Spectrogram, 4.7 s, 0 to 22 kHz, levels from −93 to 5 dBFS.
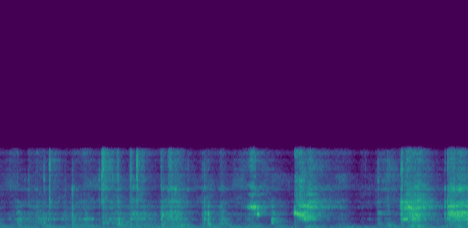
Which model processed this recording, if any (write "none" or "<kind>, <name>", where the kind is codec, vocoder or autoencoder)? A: codec, SNAC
